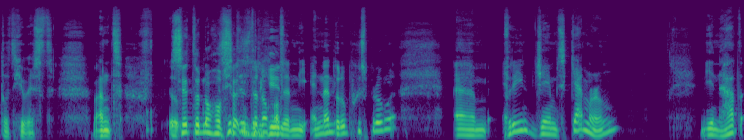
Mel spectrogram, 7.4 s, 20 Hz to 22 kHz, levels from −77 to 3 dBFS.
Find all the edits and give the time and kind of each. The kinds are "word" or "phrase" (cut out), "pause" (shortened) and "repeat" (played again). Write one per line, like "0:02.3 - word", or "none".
0:01.6 - pause
0:01.9 - word
0:02.8 - word
0:03.3 - phrase
0:05.0 - word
